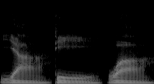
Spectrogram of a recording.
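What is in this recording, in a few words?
"yatiwa", concatenated syllables; Affixing experiment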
